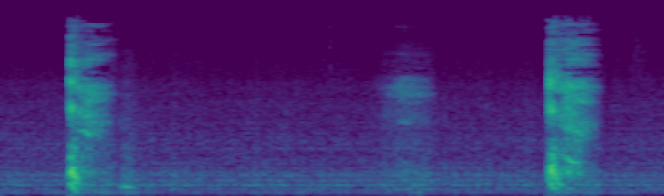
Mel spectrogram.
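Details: Man with a breaking cough that hurts his chest and throat: two short, harsh single coughs a few seconds apart, with a faint breath between.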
